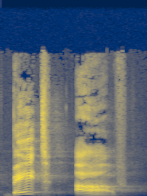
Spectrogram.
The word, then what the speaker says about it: Beit Av: Okay, Beit, and then the B in Av is pronounced with a V. Okay, you ready? Beit Av.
